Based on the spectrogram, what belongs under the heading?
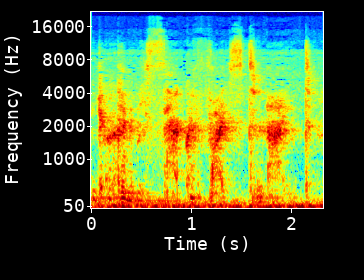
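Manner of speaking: hushed, whispery demonic threat; eerie whispered possession act; possessed voice. Retold or imitated. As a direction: imitate someone possessed, mostly under the breath. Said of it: "talking in, like, a possessed voice".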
